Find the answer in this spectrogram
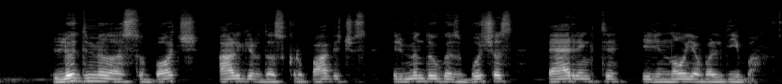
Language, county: Lithuanian, Kaunas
